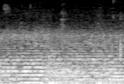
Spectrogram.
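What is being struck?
Nothing is struck.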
